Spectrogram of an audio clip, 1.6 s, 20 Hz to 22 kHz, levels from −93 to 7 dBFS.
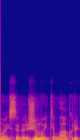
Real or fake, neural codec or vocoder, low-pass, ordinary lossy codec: fake; codec, 16 kHz, about 1 kbps, DyCAST, with the encoder's durations; 7.2 kHz; Opus, 24 kbps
